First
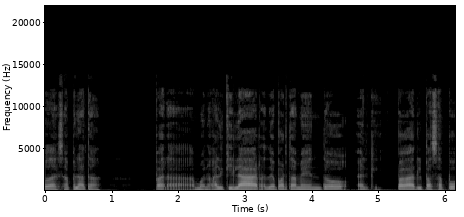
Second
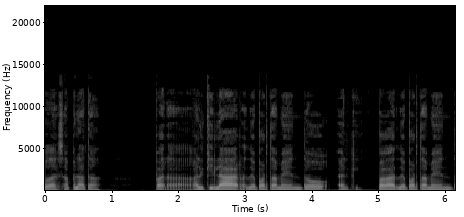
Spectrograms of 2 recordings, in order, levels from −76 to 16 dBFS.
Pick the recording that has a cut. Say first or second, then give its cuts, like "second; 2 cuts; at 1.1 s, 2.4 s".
second; 2 cuts; at 2.2 s, 5.3 s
